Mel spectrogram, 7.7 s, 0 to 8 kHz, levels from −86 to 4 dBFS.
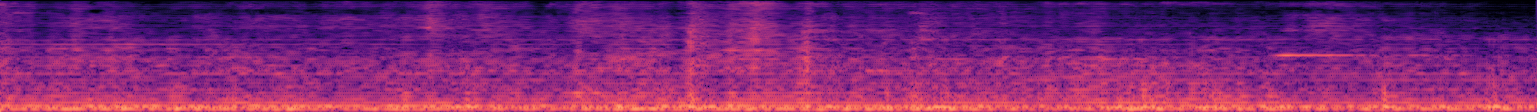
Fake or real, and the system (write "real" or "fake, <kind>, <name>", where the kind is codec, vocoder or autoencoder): fake, vocoder, HiFi-GAN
